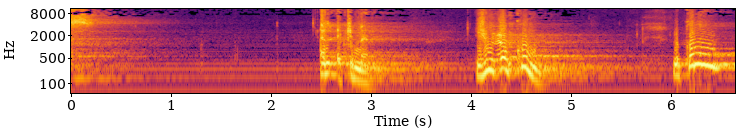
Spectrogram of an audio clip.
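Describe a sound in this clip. An elderly man speaks slowly and earnestly into a microphone, in short phrases with pauses, in an echoing hall.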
